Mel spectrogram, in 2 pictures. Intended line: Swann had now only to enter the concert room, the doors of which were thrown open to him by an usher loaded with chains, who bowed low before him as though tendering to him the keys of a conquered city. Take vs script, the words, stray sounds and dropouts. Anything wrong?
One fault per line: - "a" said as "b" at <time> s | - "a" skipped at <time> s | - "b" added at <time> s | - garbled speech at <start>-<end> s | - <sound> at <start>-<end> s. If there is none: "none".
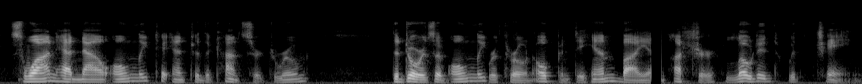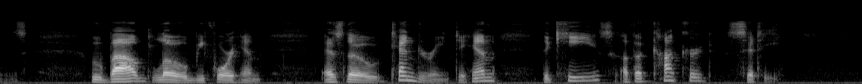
- "which" said as "only" at 4.5 s
- dropout at 6.5-6.6 s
